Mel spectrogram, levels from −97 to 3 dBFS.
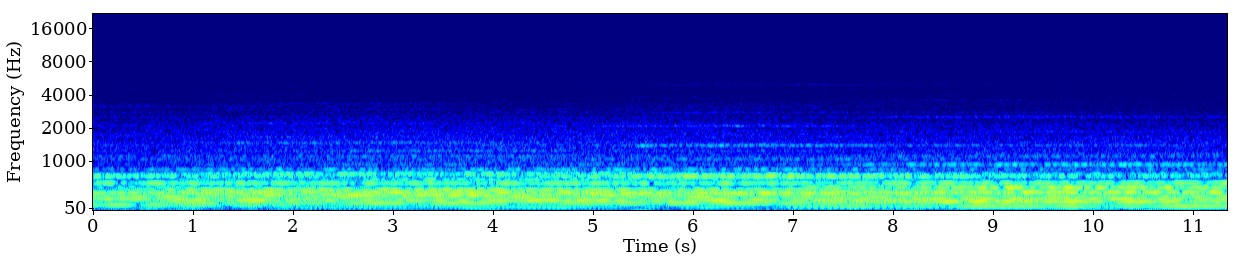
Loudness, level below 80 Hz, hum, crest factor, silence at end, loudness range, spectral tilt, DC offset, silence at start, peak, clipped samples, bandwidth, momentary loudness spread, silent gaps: -40 LUFS; -66 dBFS; none; 14 dB; 0 s; 1 LU; -11.5 dB/octave; under 0.1%; 0 s; -26 dBFS; under 0.1%; 5.2 kHz; 4 LU; none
